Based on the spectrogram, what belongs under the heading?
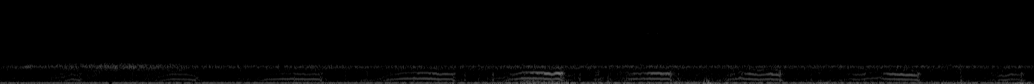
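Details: Wild pigeon pair in courtship at the nest with nestlings, summer 2023, delivering a long rhythmic string of deep two-toned arched coos about twice a second, with faint high squeaks overhead and constant hum.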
